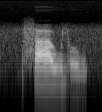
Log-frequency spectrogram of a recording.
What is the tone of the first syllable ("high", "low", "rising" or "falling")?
high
